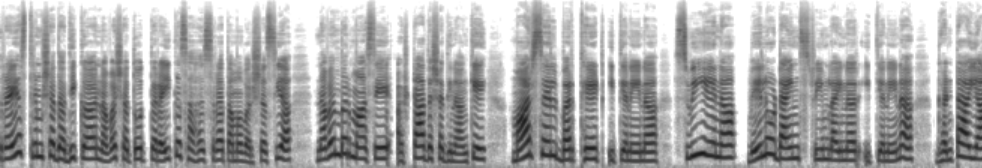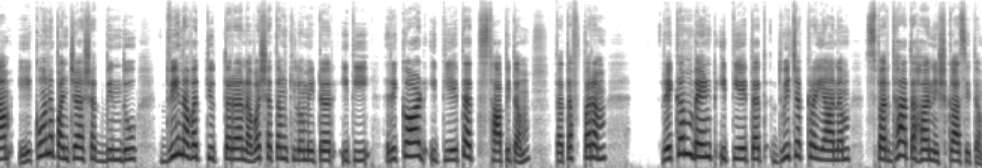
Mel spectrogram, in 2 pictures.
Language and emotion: Sanskrit, neutral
